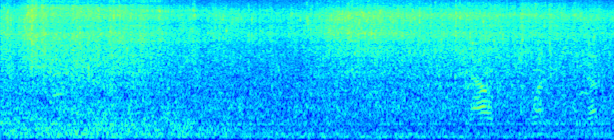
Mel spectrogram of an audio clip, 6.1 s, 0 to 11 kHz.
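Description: Distant engine noise of a Blue Angels formation of F/A-18 Hornet jets, a steady low rumble that eases slightly as the formation moves off, with wind buffeting the microphone. Faint voices near the end.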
